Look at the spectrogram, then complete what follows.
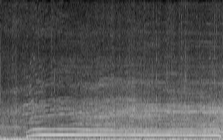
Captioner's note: crowd cheers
